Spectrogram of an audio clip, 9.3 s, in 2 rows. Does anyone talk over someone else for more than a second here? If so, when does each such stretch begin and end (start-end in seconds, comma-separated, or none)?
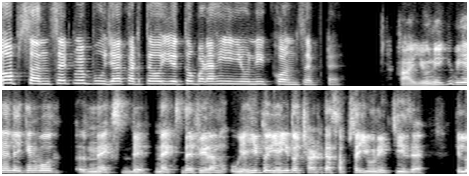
none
